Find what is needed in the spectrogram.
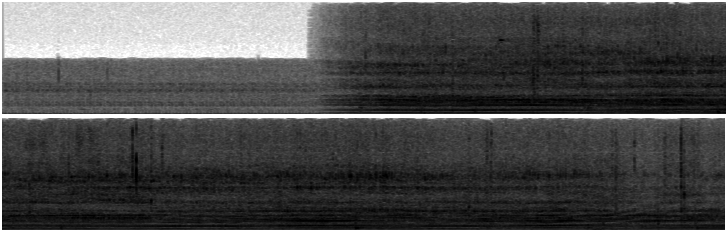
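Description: A motor vehicle's engine running steadily, its pitch wavering slightly. It starts abruptly about three seconds in, after a stretch of faint background noise.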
